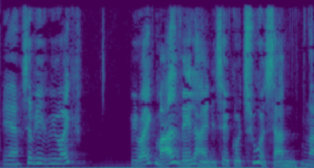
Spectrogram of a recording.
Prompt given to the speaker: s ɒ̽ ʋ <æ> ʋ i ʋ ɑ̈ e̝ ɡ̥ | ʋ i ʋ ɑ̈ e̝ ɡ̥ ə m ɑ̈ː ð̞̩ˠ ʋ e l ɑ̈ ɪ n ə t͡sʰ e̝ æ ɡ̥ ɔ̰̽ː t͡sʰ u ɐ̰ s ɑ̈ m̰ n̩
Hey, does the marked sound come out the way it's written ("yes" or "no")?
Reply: no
